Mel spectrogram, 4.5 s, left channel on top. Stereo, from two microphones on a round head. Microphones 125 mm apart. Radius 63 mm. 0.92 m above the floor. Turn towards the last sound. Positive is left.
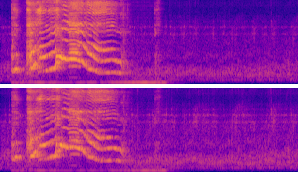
turn(degrees=50)  # may be behind; listen again after turning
